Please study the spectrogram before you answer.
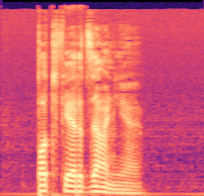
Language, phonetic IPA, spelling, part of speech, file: Polish, [ˌpɔtfʲjɛrˈd͡zãɲɛ], potwierdzanie, noun, Pl-potwierdzanie.ogg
